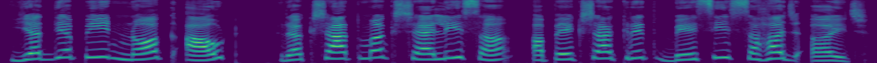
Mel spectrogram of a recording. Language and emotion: Maithili, neutral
